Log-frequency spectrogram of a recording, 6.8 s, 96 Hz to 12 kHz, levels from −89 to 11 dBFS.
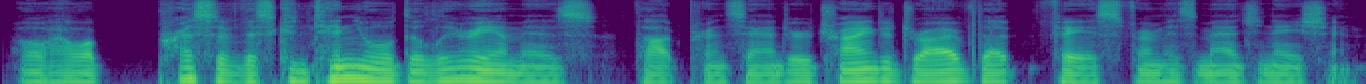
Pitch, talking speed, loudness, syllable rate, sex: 95 Hz, 160 wpm, -21 LUFS, 5.2 syllables/s, male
